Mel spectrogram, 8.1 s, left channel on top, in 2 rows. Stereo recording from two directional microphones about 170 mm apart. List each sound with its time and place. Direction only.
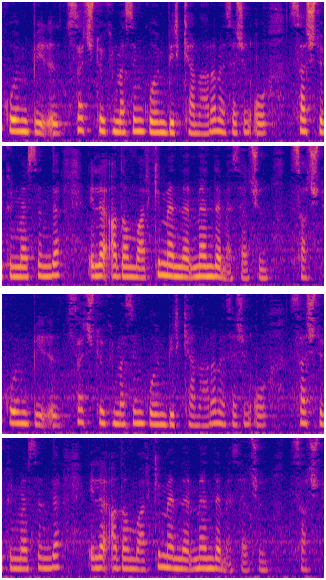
0.1 s a woman's voice: 45° left (ahead or behind)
